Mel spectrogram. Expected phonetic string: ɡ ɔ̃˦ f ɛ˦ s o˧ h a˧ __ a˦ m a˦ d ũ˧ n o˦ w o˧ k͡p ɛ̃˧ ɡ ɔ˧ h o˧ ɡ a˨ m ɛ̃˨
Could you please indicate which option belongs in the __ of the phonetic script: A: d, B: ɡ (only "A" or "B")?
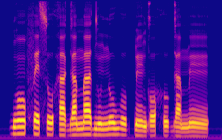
B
